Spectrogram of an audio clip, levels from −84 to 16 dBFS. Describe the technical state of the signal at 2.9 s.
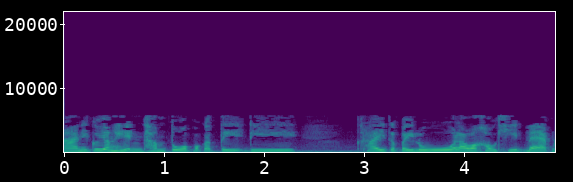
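At 2.9 s the speech carries the same damage heard across the whole clip: nothing above 5.8 kHz, with a watery, swirling texture. That points to likely MP3 compression at a low bitrate, around 24 kbps, where weak frequency lines are zeroed and flicker between frames.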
